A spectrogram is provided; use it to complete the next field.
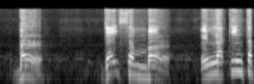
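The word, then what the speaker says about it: Bourne: My Santa fuimos a verlo la semana pasada y este sábado fuimos a ver una película llamada Jason Bur. Se pronuncia así, Bur.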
